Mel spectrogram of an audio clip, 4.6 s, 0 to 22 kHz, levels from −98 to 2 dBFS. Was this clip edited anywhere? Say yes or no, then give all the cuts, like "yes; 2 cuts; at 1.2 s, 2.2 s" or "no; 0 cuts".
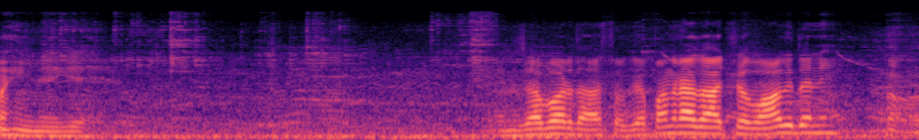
yes; 1 cut; at 2.5 s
